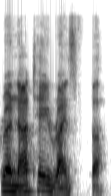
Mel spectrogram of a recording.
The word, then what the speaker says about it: Renate Reinsve: I'll pronounce it for you. Okay. Renate Reinsve.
